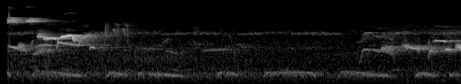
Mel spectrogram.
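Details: Evening birdsong in the countryside a few minutes before night, recorded outdoors around 9 p.m. on May 2, 2020; a loud high warbled phrase opens, then thin sustained whistles over a steady series of low soft hooting notes.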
